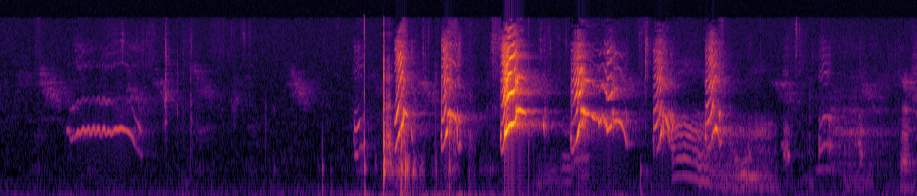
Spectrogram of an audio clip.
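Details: Siberian Husky puppies: a thin, slightly falling whine, then a pause and a run of sharp, high yelps and squeals that fade into softer whimpers.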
